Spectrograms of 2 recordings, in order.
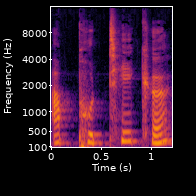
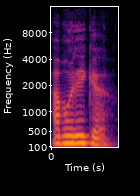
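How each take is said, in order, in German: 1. Die Konsonanten sind klar und stark artikuliert. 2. Die Konsonanten sind locker und fast genuschelt. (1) "das kann man sehr spannungsreich sprechen" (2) "oder man kann es so Apotheke, ein bisschen weg, fast nuscheln"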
